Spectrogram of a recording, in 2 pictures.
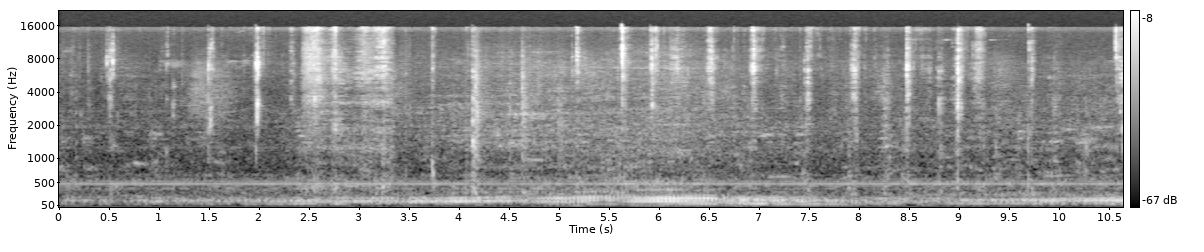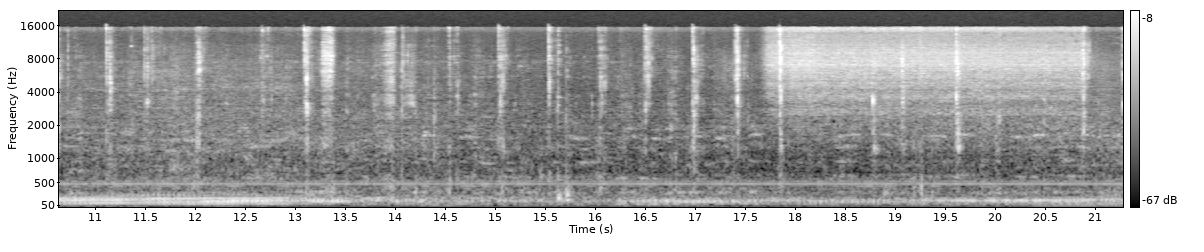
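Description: Close-miked eating sounds of a person eating rice and fish curry by hand: chewing and wet lip smacks, with many small sharp mouth clicks. A faint hiss comes in near the end.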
